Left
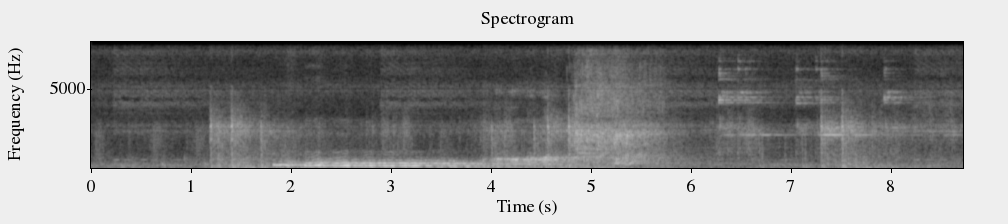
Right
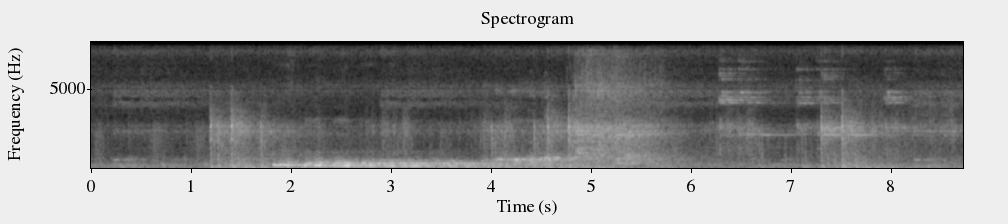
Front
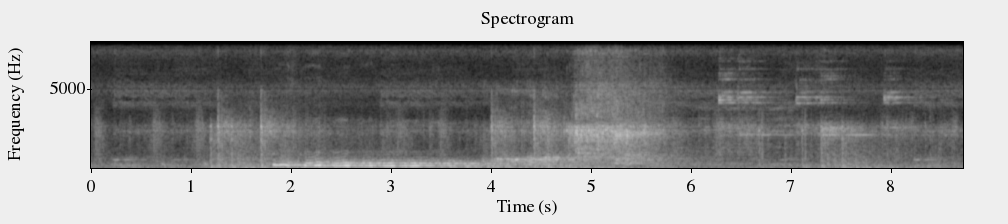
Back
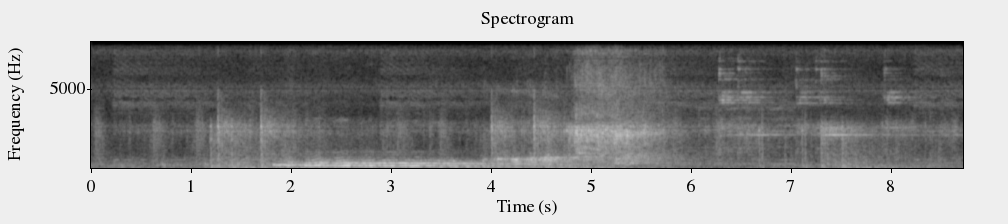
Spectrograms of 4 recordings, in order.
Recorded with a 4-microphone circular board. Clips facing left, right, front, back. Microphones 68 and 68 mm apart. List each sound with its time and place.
1.8 s laughter: 40° right, 1.4 m; by 4.7 s 95° left, 4 m
4.8 s a splash: 95° left, 1.6 m
6.3 s a clink: 100° left, 6 m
